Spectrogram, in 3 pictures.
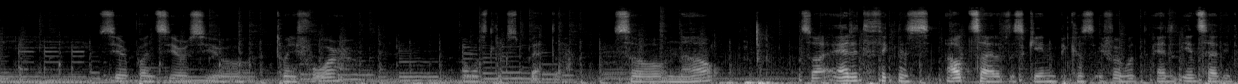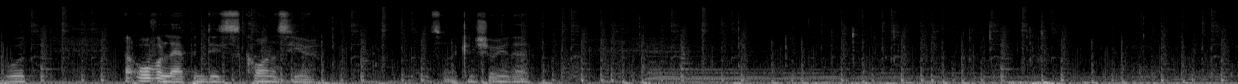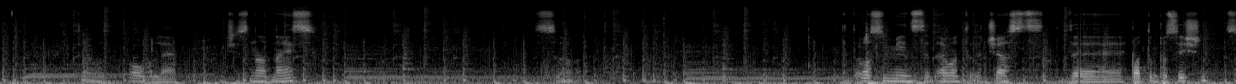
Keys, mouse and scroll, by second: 0.2-0.9 scroll up 6, 0.9-1.2 scroll down 3, 3.5 scroll up 4, 3.7 middle click, 3.7 scroll down 4, 4.3-4.7 scroll up 2, 4.7-5.4 scroll down 2, 5.4 middle click, 6.1-7.0 scroll down 1, 7.0 middle click, 7.8 KP_1, 7.9 middle click, 7.9 scroll down 10, 8.3-9.0 scroll up 8, 10.9 middle click, 12.3-13.7 scroll up 4, 15.8 middle click, 17.4 click, 19.8 middle click, 22.7 shift+b, 25.3 middle click, 25.9-26.8 scroll down 8, 26.8-28.1 scroll up 6, 29.8 click, 32.1-32.8 scroll down 15, 33.1 middle click, 33.1 scroll up 4, 33.7 KP_1, 34.5-34.9 scroll down 4, 34.9-35.9 scroll up 7.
